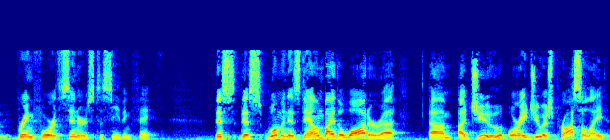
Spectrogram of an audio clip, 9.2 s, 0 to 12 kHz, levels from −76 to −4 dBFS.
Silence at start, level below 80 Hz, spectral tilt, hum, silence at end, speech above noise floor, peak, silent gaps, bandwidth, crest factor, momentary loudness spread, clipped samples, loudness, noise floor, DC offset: 0 s; -58 dBFS; -4 dB/octave; none; 0 s; 29 dB; -6 dBFS; none; 8 kHz; 16 dB; 11 LU; under 0.1%; -22 LUFS; -51 dBFS; under 0.1%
